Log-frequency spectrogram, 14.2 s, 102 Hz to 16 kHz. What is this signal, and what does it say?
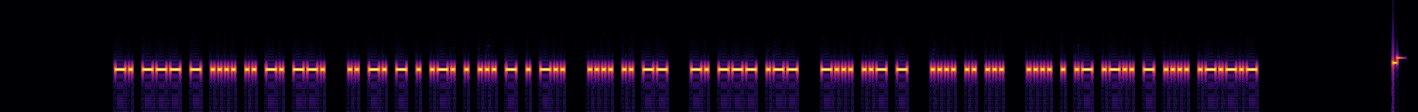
Morse code, heard as a keyed tone, about 34 wpm, 700 Hz. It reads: NOTHING INTERESTED HIM NOW BUT HIS HEALTH.
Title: Sentences from Top 1000 Words - Review Part 6 - 35wpm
